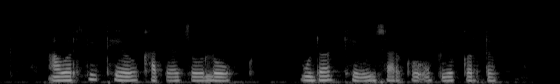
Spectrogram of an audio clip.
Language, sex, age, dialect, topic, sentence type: Marathi, female, 25-30, Southern Konkan, banking, statement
